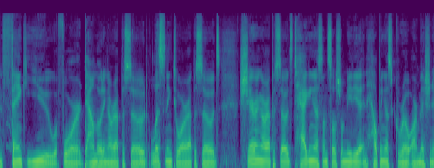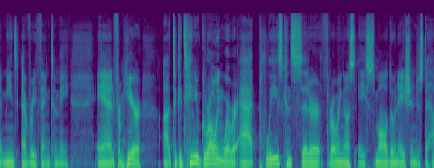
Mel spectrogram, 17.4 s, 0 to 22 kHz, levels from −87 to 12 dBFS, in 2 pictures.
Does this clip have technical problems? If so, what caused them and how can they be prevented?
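Yes. Between 0.79 and 3.88 s the speech carries brief ticks and small smears, about seven of them, none much longer than 20 ms. These scattered short gaps come from lost or late packets, each patched by extending the preceding sound. Prevent them with a steadier network path and a larger jitter buffer.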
